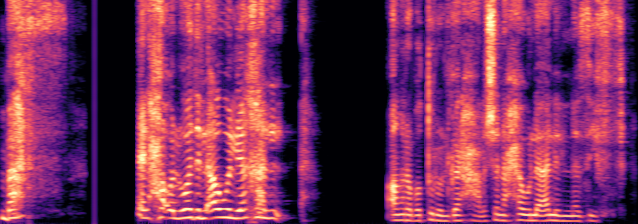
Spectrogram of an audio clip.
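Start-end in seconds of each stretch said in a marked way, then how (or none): 0.1-2.9 higher urgent call for help; urgent plea. Acted. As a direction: cut them off and call everyone to help. Daughter cuts off the quarrel urgently.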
